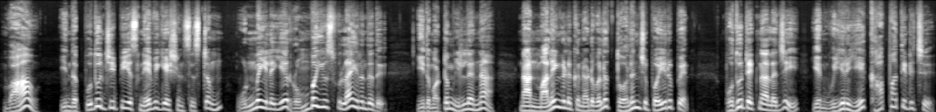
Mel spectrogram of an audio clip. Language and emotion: Tamil, surprised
